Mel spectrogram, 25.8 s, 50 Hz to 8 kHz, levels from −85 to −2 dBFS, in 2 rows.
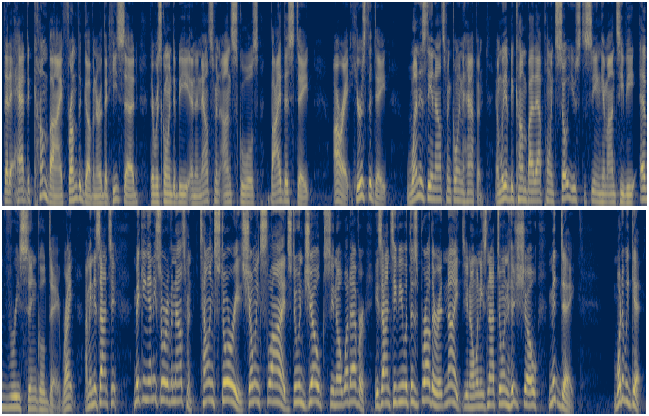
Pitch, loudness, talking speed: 155 Hz, -26 LUFS, 220 wpm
